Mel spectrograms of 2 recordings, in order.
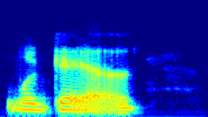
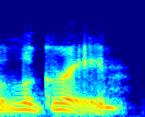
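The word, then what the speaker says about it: Legare: Now, if you look anything up on this, their last name is actually spelled and looks like it is pronounced Laguerre, but it has a little bit of a French pronunciation, so Legree.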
